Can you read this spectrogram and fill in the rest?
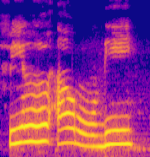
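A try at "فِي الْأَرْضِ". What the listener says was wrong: rosukunya dapat jelasnya, tapi dotnya jadi hilang lagi ketebalannya. Tetap tebalkan dotnya. Fil ardi.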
